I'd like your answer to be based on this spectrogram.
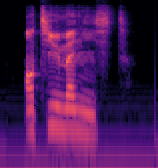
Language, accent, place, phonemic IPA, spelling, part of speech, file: French, France, Lyon, /ɑ̃.ti.y.ma.nist/, antihumaniste, adjective, LL-Q150 (fra)-antihumaniste.wav
- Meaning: antihumanist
